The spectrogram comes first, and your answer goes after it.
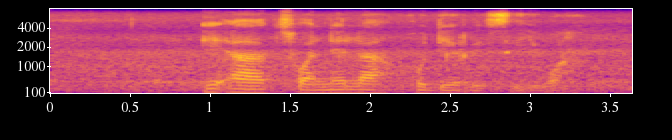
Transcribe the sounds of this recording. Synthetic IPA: ɪʔat͡sʰwanɛlaχʊdirisiːwa

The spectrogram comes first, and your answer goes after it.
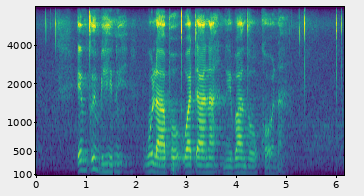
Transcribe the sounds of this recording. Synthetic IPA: em̩ǀimbʱini | k̬ulapʰɔwatʼananɛɓantʰʼukʰɔːna̰

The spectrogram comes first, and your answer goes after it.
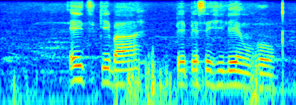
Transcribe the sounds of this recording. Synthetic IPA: etʰkʼɪbapʼɛpʼɛseɦileŋ̩ɦʊ

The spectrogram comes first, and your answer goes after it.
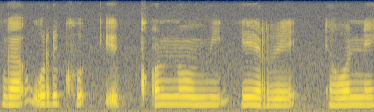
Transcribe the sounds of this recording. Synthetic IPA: ŋɡaṵrikʰɔikʼɔnomiɛrɛ | ɦɔnɛ

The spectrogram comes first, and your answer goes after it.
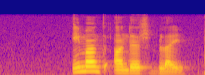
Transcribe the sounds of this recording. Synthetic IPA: imɐntɐndərsblɛj

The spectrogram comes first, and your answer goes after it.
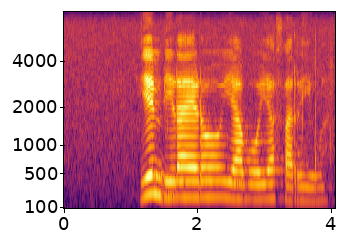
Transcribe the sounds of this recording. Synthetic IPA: jembiɺaɛɺɔjaβɔjafaɾiːwa

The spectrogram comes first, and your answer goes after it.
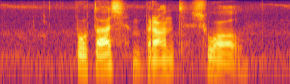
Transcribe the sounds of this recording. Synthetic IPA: pɔtɐsbrɐntswɑːlˠ

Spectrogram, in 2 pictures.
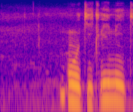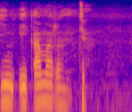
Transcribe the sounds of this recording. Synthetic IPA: mokʼit͡ɬʼlinikʼiŋ̩ɪkʼamaran̩ːtʰḁ

